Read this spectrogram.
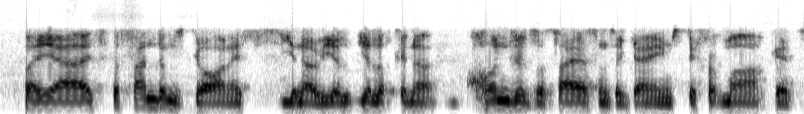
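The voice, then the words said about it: Birmingham English accent. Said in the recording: “because of the accent, we got to ask, where are you from? ... Birmingham, England.”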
